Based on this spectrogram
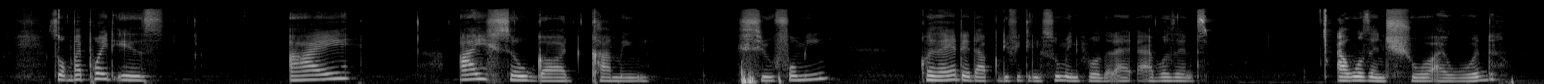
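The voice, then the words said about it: Speaks with a noticeable accent. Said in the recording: “I'm sorry for the accent, really.”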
